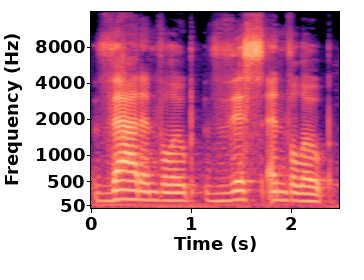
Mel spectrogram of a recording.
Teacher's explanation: we don't reduce the vowel in that when you could be like pointing as you're talking about it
